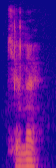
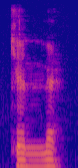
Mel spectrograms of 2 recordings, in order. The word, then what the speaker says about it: kelle: Note that without the double L, the word in the middle would be kele. With a double L, it's kelle. The sound M.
